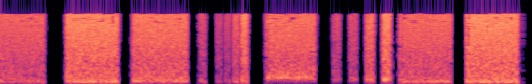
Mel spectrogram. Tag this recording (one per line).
strange
extraneous
noise
rancid
weird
